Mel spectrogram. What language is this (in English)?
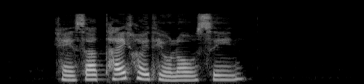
Cantonese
